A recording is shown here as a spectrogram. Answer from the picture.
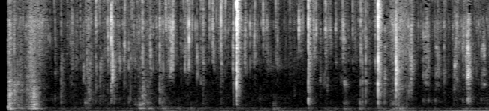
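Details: Pet ferrets eating a raw diet of rabbit carcass, chicken neck and beef indoors in a small room: scattered sharp crunches and wet bites, with quiet gaps between irregular chewing clicks.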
